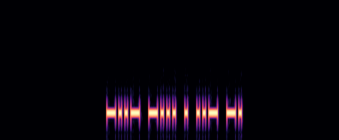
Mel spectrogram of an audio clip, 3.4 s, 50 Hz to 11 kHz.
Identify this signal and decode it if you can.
Morse code, heard as a keyed tone, about 42 wpm, 700 Hz. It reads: XBEUN
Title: Code Groups - 5 Letters - 40wpm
